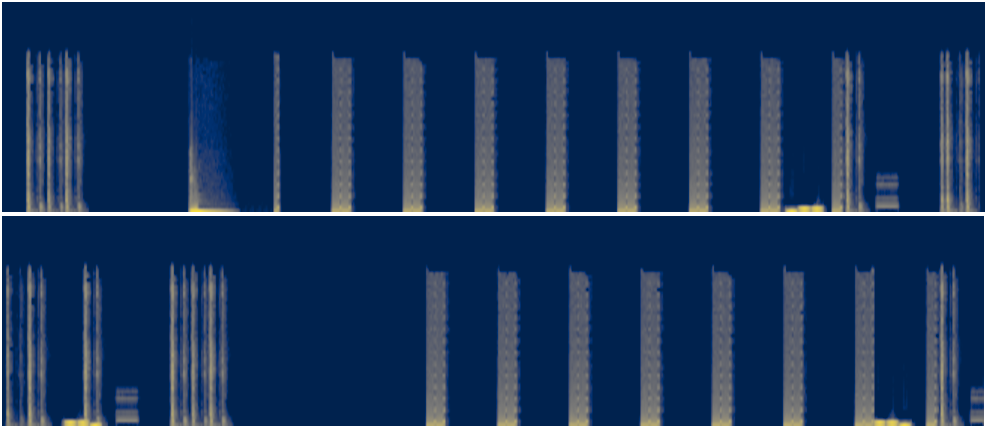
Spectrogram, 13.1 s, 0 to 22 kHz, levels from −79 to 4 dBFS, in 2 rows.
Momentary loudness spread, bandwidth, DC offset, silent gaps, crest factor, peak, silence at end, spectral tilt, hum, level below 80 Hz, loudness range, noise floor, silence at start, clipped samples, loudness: 17 LU; 17 kHz; under 0.1%; none; 20 dB; 0 dBFS; 0 s; -6 dB/octave; none; -38 dBFS; 9 LU; under -90 dBFS; 0.15 s; under 0.1%; -20 LUFS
